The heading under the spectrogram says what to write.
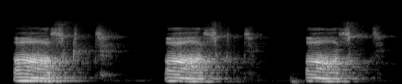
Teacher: American asked is S sound, K sound, T sound.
